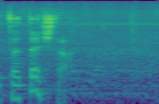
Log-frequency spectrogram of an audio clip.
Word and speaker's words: Tateshita: The ones left are the Tateshita, or better said, how it is pronounced in Japan, the Tateshita.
